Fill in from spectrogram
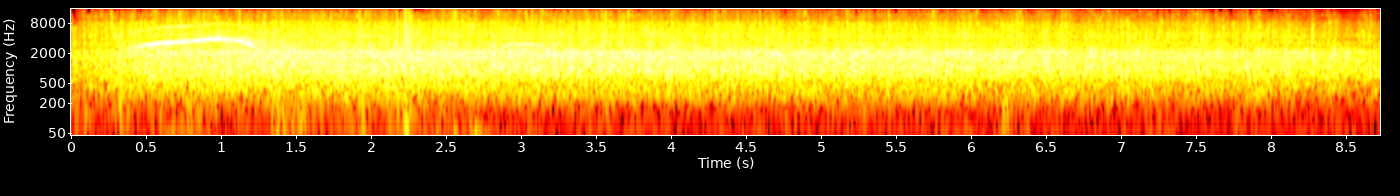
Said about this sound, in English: Everybody clap for Joe.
